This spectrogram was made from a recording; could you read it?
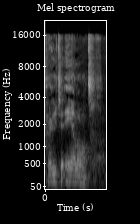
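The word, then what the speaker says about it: Groote Eylandt: But they pronounce it Grote Eiland.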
